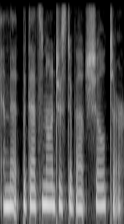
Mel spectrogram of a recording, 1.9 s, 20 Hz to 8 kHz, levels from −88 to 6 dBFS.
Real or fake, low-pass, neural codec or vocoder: fake; 7.2 kHz; codec, 16 kHz, 2 kbps, FunCodec, trained on LibriTTS, 25 frames a second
